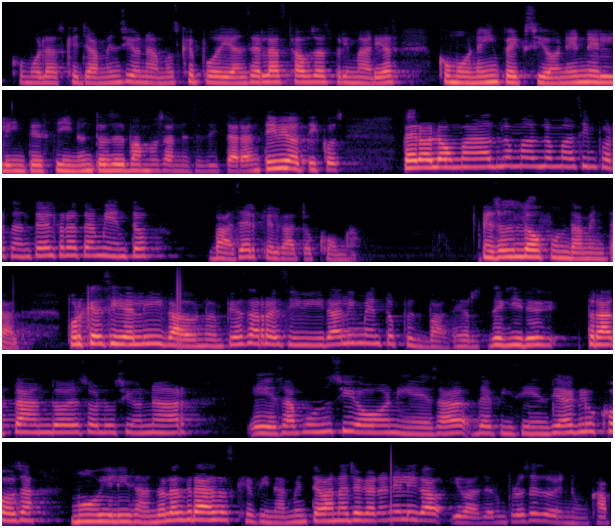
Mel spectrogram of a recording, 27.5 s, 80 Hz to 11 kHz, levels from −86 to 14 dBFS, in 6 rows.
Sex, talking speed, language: female, 185 wpm, Spanish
